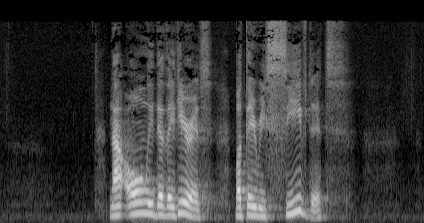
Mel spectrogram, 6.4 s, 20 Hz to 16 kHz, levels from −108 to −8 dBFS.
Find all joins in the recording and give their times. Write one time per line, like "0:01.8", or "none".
0:02.6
